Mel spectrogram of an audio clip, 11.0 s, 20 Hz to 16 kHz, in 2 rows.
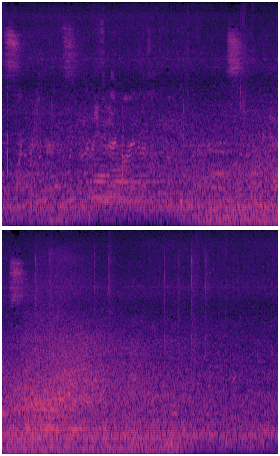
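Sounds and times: faint voices: 0.0 - 11.0
street traffic noise: 0.0 - 11.0
passing car: 0.3 - 11.0.

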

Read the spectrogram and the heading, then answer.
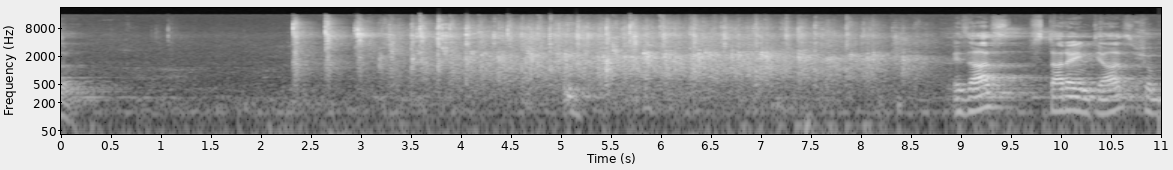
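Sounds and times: audience applause: 2.4 - 8.9.

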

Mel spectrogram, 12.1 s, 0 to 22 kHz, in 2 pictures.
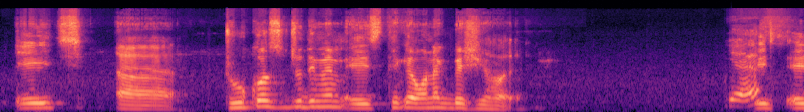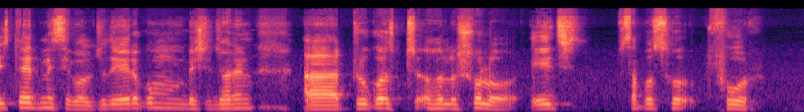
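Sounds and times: person talking: 0.0 - 4.0, 5.5 - 11.7.

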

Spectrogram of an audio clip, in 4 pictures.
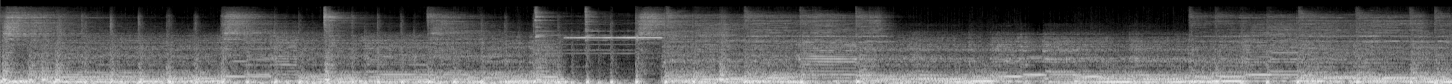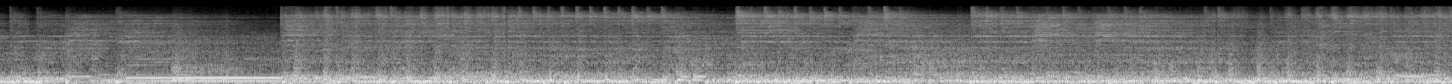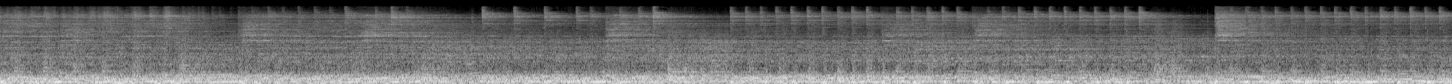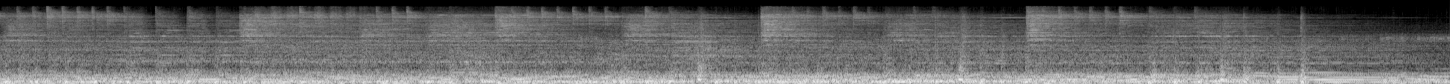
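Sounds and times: drum kit: 0.0 - 58.0
electric guitar: 0.0 - 58.0.

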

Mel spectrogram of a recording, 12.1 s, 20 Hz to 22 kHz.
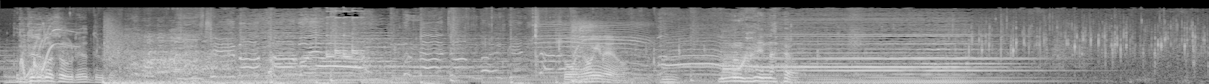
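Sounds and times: background music: 0.0 - 11.2
oil sizzling and popping: 9.6 - 12.0.

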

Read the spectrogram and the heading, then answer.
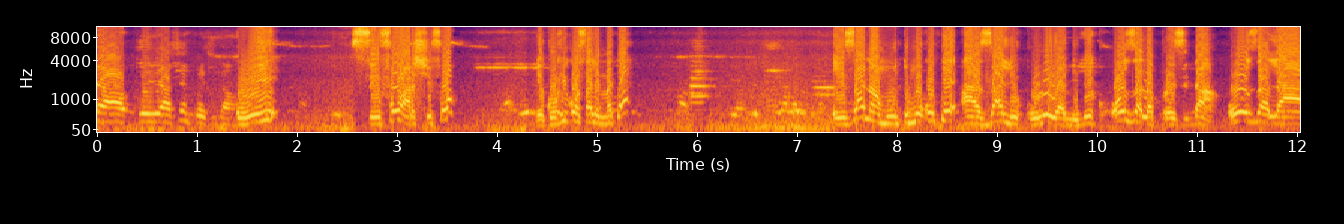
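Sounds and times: low street traffic rumble: 0.0 - 12.0
vehicle horn toot: 5.8 - 6.4.

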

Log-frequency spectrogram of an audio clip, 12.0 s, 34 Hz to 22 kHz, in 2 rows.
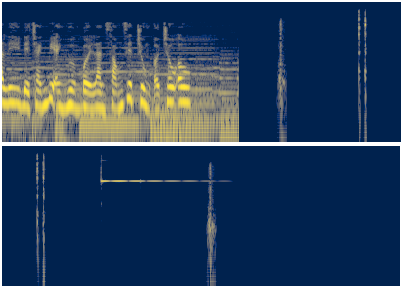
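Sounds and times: high bell ding: 7.5 - 9.0.

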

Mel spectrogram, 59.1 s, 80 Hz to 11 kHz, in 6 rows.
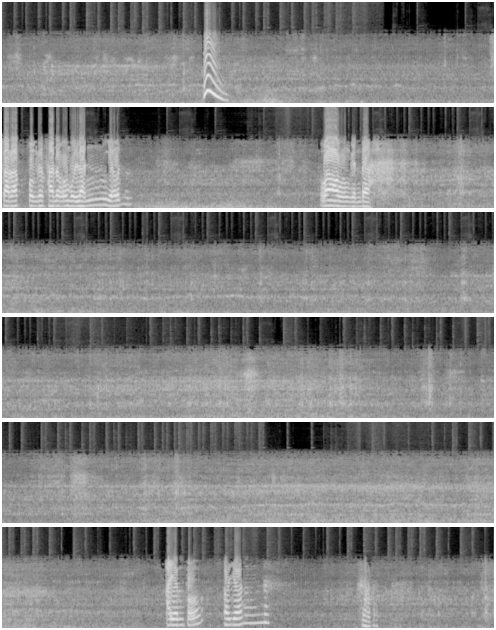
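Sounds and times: motorcycle engine running: 0.0 - 10.9, 12.2 - 59.0
road noise: 0.0 - 59.0.

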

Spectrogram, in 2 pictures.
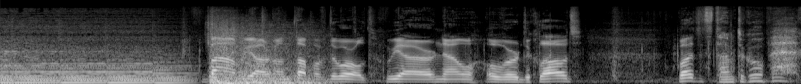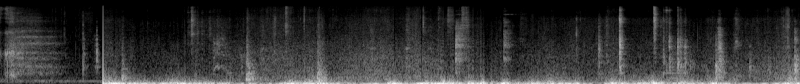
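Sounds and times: wind buffeting microphone: 9.0 - 16.0.

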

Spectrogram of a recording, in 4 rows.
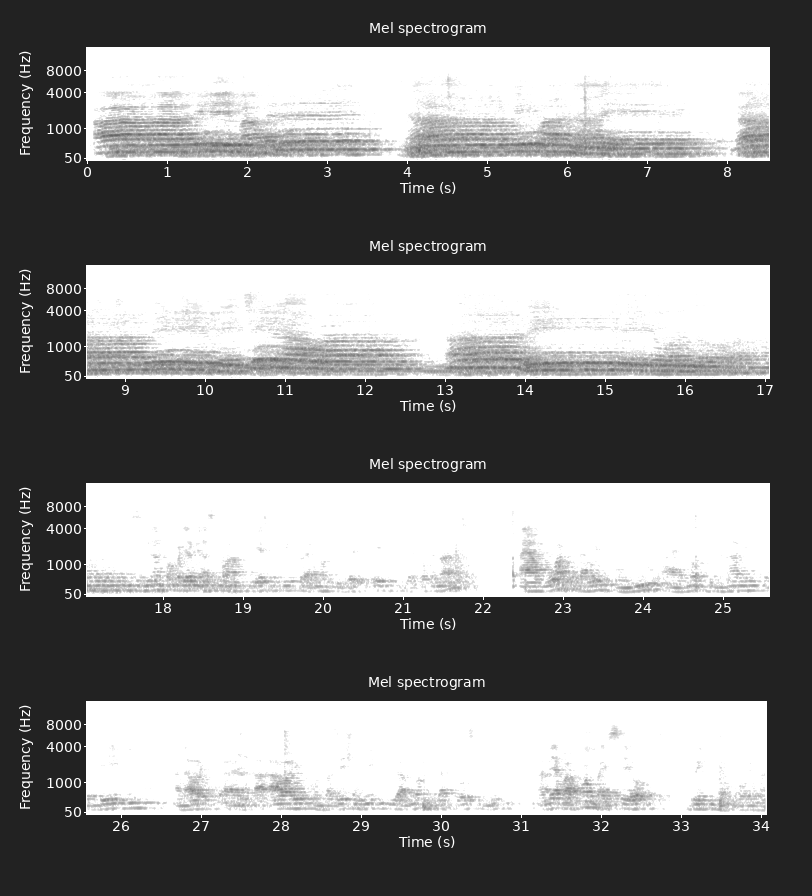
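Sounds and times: slow church hymn singing: 0.0 - 34.0.

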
